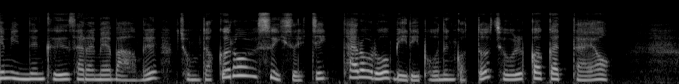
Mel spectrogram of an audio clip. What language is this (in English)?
Korean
